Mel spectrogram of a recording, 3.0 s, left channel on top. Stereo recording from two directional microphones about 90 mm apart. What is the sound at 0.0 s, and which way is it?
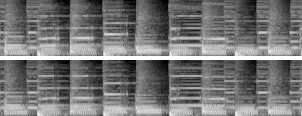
Music, centre (ahead or behind).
